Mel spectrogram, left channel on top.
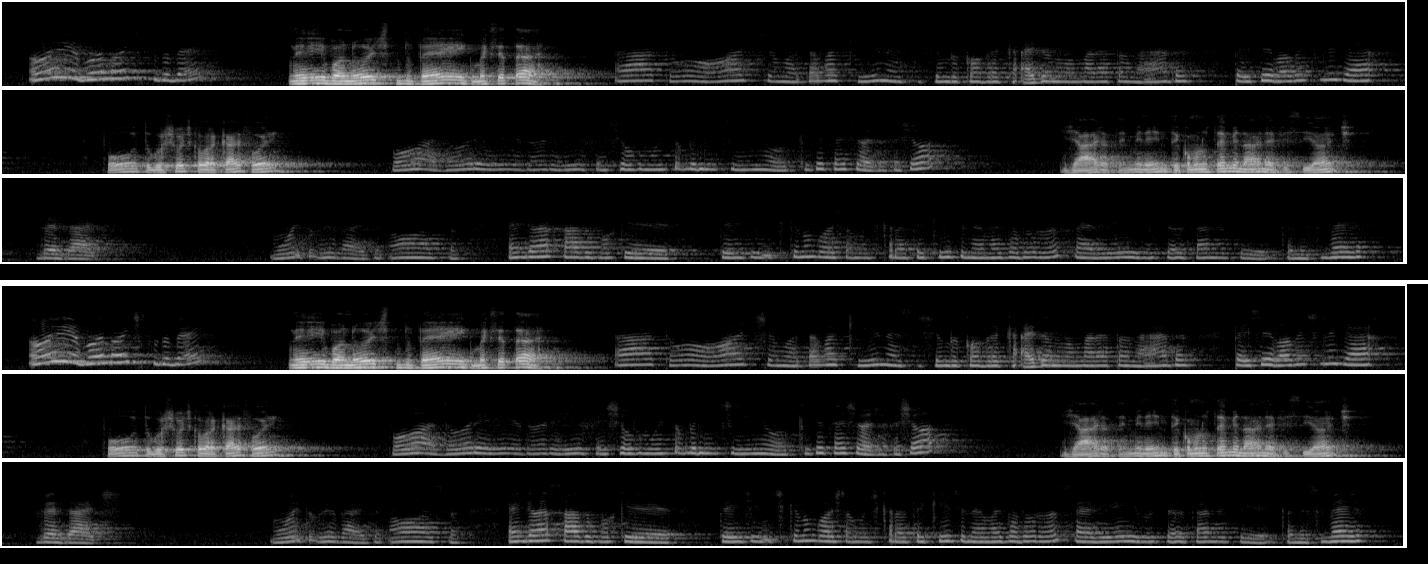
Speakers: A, on the right; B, in the centre.
A: Oi, boa noite, tudo bem?
B: Ei, boa noite, tudo bem? Como é que você tá?
A: Ah, tô ótima. Tava aqui, né, assistindo Cobra Kai, dando uma maratonada. Pensei logo em te ligar.
B: Pô, tu gostou de Cobra Kai, foi?
A: Pô, adorei, adorei. Fechou muito bonitinho. O que que você achou? Já fechou?
B: Já, já terminei, não tem como não terminar, né? Viciante.
A: Verdade. Muito verdade. Nossa, é engraçado porque tem gente que não gosta muito de Karate Kid, né, mas adorou a série. E aí, você tá nesse, tá nesse meio?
